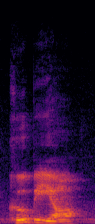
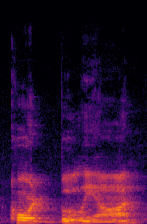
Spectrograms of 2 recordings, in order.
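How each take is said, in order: First: The r and t of court are dropped. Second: The r and t of court are sounded. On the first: The speaker calls it right. "but it's coubillon" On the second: The speaker calls it wrong. "You may think it would be pronounced court"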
